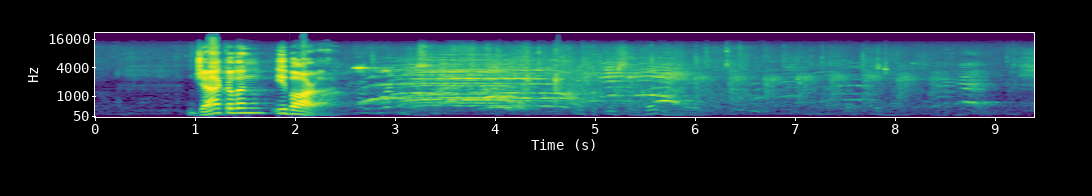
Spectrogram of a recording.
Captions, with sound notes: Jacquelyn Ybarra. (attendees applauding)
